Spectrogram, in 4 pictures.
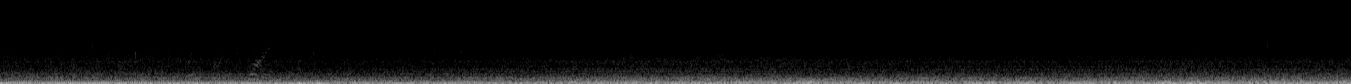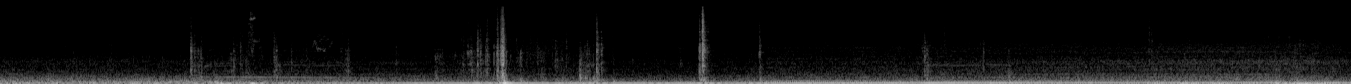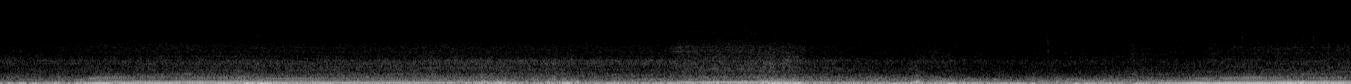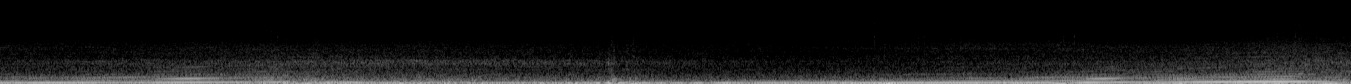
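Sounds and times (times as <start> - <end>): car engine and road noise: 0.0 - 54.0
engine revving as car accelerates: 21.0 - 54.0.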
